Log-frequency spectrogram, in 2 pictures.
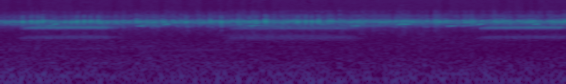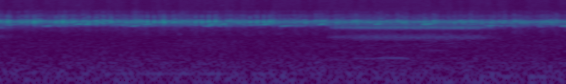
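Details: North Carolina backwoods swamp at night, with tree frogs calling: an even high whining chorus, punctuated by four lower, humming trills of about one second each, spaced two to four seconds apart.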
